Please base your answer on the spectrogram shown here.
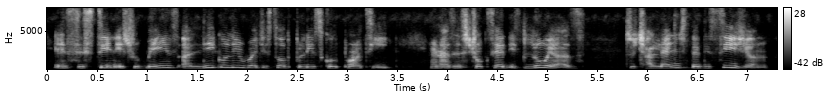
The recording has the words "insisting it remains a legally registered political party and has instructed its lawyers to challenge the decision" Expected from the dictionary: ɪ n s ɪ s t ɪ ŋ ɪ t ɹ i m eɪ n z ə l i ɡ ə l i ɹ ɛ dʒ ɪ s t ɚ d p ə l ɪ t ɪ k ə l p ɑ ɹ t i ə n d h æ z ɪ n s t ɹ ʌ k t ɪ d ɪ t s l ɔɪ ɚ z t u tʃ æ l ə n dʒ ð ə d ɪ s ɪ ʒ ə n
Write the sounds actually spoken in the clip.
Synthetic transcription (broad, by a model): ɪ n s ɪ s t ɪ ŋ ɪ t ɹ i m eɪ n z ə l i ɡ ə l i ɹ ɛ dʒ ɪ s t ɚ d p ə l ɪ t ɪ k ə l p ɑ ɹ t i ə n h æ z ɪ n s t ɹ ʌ k t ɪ d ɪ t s l ɔɪ ɚ z t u tʃ æ l ə n dʒ ð ə d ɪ s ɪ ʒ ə n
